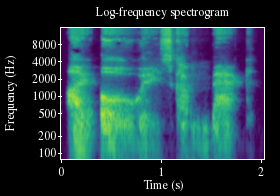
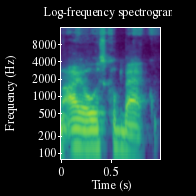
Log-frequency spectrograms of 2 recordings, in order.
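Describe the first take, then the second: First: Much lower, slow villain catchphrase voice; William Afton. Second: Said in the usual way. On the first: Acted. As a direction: attempt an iconic game villain, drawn out and deep. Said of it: "William Afton's voice with the accent".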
